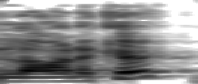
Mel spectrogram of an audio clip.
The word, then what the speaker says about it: Larnaca: Where it finished, AEK Larnaca. Gatesy was actually right. That's how you do pronounce it.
